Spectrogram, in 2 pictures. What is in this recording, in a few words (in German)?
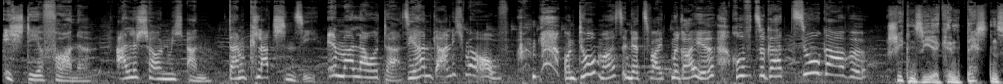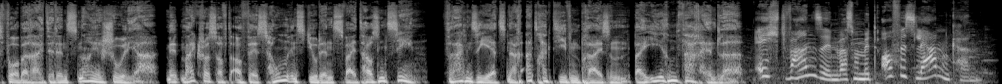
Werbung Dynamisch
